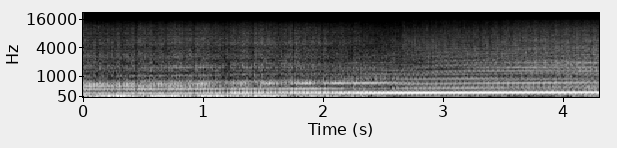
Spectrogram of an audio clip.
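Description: Swapped Toyota Dual BEAMS four-cylinder with individual throttle bodies, naturally aspirated, pulling under load in a bakkie, heard from inside the cab. Its note rises slowly and evenly as the revs climb through a gear.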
